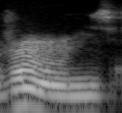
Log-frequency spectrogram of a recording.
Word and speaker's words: Worms: diet of worms or worms as it's known because the Germans pronounce their W's as V's um the diet of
